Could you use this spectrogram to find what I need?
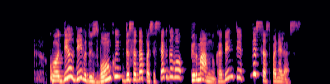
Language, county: Lithuanian, Kaunas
